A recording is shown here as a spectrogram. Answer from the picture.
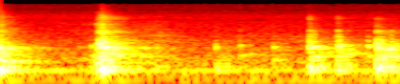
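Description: A few light knocks and taps of small items being handled on a tabletop and in a gift box: one knock about half a second in, and a quick cluster of taps near the end.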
